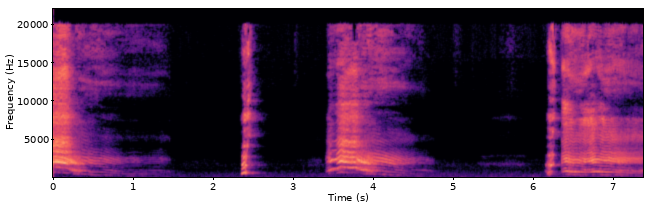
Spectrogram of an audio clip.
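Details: Infant boy squeals and whimpers, broken by two sudden sharp hiccups about four seconds apart; ordinary infant hiccups.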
